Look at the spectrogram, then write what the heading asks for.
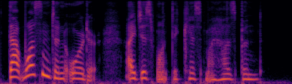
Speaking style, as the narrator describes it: she told him, adding hastily

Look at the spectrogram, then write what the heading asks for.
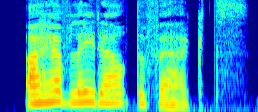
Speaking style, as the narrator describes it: Egwene said calmly

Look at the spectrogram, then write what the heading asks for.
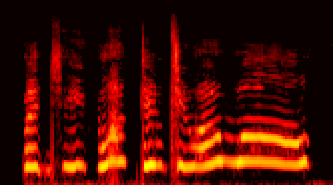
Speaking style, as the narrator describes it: Corrida wailed

